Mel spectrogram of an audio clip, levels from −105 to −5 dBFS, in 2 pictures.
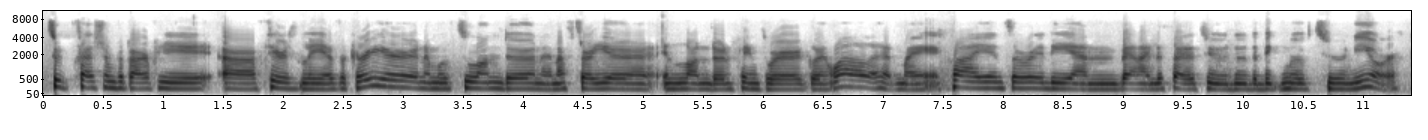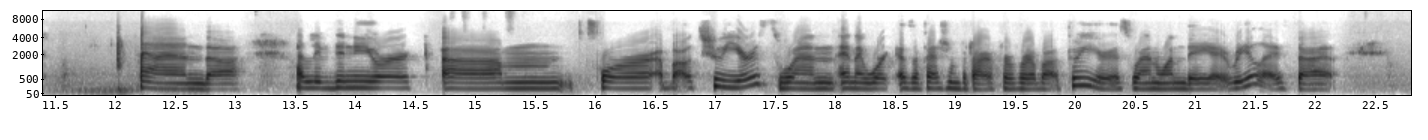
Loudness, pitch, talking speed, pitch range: -25 LUFS, 190 Hz, 185 wpm, 180-205 Hz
